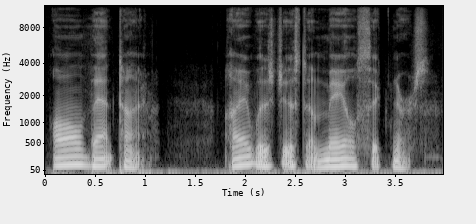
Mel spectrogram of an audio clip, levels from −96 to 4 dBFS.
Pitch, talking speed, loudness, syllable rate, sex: 105 Hz, 165 wpm, -19 LUFS, 4.0 syllables/s, male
